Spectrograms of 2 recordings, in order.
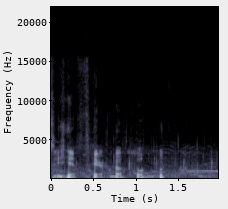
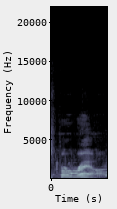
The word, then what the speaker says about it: Pharrell: It was Pharaoh. Oh, no, that was Pharrell. Pharrell, there you go. Yeah, maybe that's what he goes by. It's spelled the same way. I was thinking Pharaoh.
